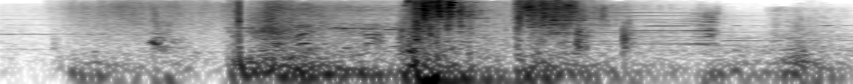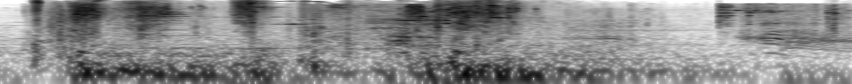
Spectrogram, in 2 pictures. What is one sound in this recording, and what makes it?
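Heavy blows and thuds land in a close fight.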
